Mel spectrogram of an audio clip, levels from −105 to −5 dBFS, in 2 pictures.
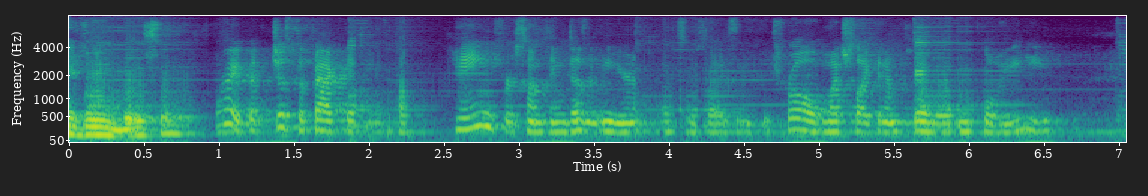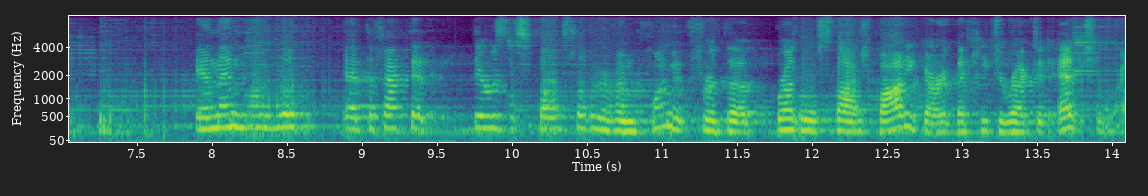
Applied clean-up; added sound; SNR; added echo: neural separator model SepFormer DNS4.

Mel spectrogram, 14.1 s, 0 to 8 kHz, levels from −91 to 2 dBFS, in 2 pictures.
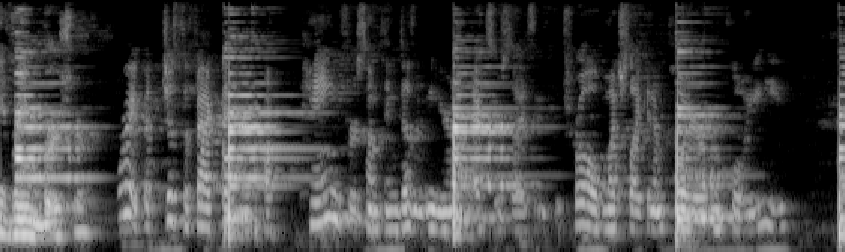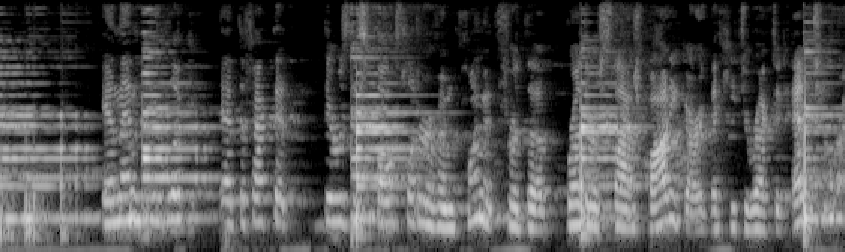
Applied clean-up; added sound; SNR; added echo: classical method WPE with log-MMSE.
